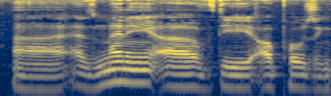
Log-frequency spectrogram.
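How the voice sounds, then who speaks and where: Mumbling, a man speaks at a very deep, low pitch with ordinary pitch variation. His tone is dark and mellow. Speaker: gaming streamer. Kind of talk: live gameplay commentary. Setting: live stream. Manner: hesitant, many fillers.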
